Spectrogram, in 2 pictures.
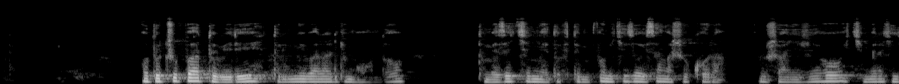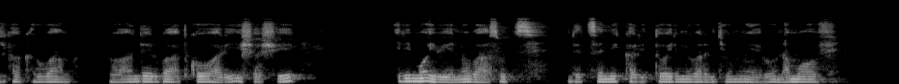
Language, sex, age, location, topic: Kinyarwanda, male, 25-35, Huye, health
